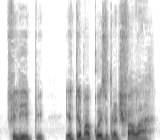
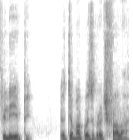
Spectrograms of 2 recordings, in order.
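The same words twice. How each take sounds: First: The sentence is said in a positive, upbeat tone. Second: The sentence is said in a negative, ominous tone. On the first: Good news is coming. "Parece uma coisa positiva" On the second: Bad news is coming. "Já ficou ruim"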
